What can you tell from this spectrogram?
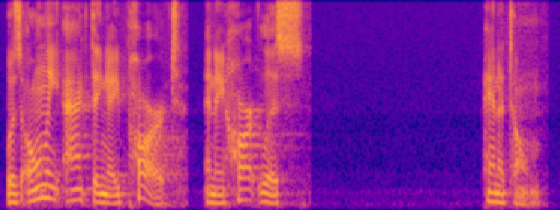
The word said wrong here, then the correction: pantomime: Pantomime. Anybody pronounce that one? Pantomime, thank you.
